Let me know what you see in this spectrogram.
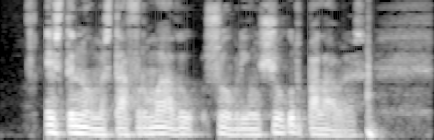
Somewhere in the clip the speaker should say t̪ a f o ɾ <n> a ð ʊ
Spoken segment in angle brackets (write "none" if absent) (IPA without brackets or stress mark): m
